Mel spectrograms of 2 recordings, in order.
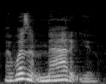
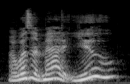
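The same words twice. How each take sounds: First: The word mad is stressed. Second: The word you is stressed. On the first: A different feeling may have been present. "I might have been surprised, but I wasn't mad" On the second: The anger was aimed at someone else. "You're off the hook. I was mad at my mother"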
